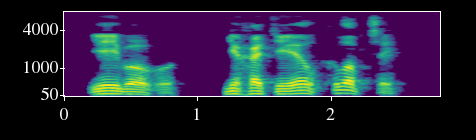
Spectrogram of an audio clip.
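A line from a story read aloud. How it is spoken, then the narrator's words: Muttered. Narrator (Russian): пробормотал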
